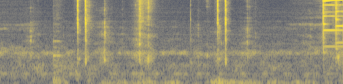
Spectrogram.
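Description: Keys tapped on a computer keyboard to enter a search phrase, a few separate close clicks and short bursts with pauses between, ending in a louder cluster.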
